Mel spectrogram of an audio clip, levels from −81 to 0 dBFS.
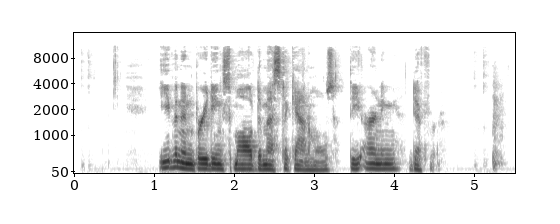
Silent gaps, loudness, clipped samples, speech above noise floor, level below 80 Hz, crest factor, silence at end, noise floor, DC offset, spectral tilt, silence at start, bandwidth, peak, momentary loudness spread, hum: none; -22 LUFS; under 0.1%; 44 dB; -52 dBFS; 18 dB; 0.25 s; -66 dBFS; under 0.1%; -5.5 dB/octave; 1.05 s; 11.5 kHz; -6 dBFS; 13 LU; none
